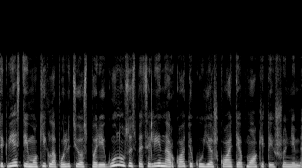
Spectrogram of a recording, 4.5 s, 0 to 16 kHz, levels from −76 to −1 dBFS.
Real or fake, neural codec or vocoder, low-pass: real; none; 10.8 kHz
